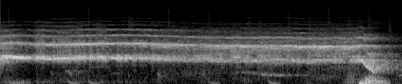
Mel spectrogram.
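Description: A woman's long, high-pitched scream of joy, held steady for about three and a half seconds, falling away near the end with a brief low thump.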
